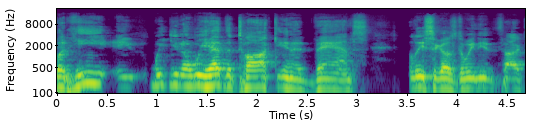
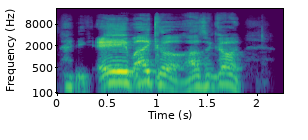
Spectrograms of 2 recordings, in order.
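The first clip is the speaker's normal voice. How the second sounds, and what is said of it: Imitates another person's voice. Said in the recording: “very good Tom Petty impression”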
